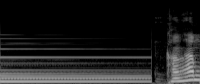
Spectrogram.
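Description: An acoustic guitar chord left ringing and slowly fading, cut off suddenly about one and a half seconds in.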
